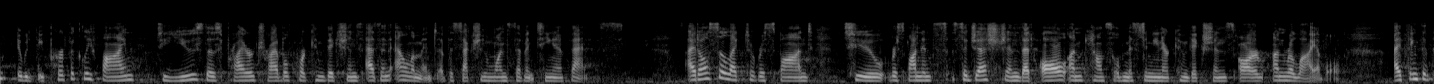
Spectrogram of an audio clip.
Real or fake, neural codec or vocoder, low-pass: fake; codec, 16 kHz, 16 kbps, FunCodec, trained on LibriTTS, 50 frames a second; 7.2 kHz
